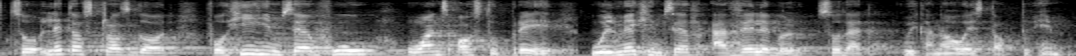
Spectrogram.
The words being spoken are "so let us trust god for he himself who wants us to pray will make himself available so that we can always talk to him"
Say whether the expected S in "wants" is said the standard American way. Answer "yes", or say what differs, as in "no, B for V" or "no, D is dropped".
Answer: yes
